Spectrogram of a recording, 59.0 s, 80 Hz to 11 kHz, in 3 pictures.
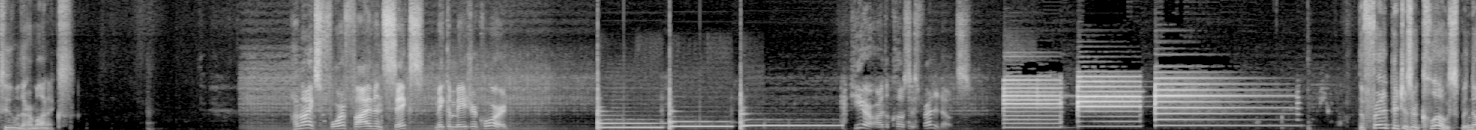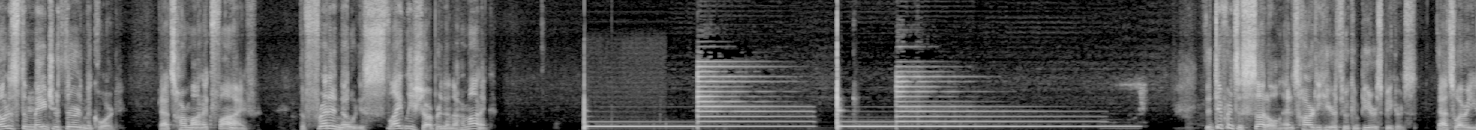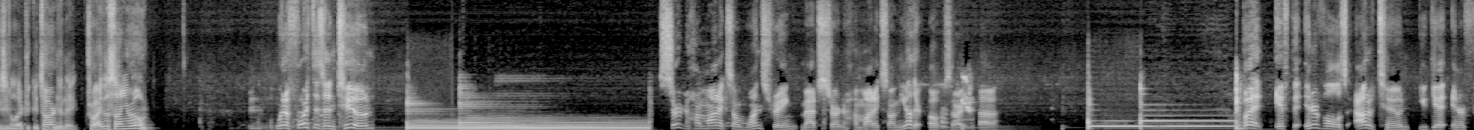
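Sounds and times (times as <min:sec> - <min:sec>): electric guitar harmonics: 0:13.4 - 0:17.4, 0:42.7 - 0:48.1, 0:53.9 - 0:56.0.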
